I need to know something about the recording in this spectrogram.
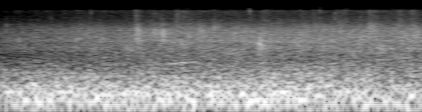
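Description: Steady rain recording, an even hiss over a low rumble with a few faint drop-like clicks, used as the intro sample of a vaporwave track.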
